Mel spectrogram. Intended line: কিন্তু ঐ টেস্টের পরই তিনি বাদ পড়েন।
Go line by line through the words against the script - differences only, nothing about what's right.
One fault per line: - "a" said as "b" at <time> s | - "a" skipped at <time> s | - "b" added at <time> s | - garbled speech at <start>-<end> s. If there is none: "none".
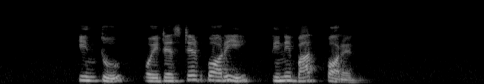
none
